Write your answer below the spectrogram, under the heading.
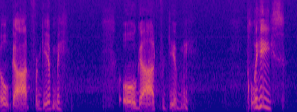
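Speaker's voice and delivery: hushed, tearful whisper with weeping. Recounting bursting into tears while driving, the speaker re-enacts their prayer, retelling a tearful plea. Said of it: "I bust out in tears driving down".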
